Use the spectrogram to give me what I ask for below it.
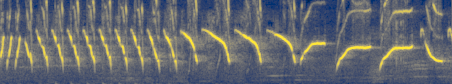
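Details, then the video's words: Energetic canary 'ngejos' song recorded as a tutor for contest birds: a fast run of sharp downward-sweeping notes slows into separate long, loud whistled slurs that dip and rise. "Masteran burung kenari isian ngejos..pedas"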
